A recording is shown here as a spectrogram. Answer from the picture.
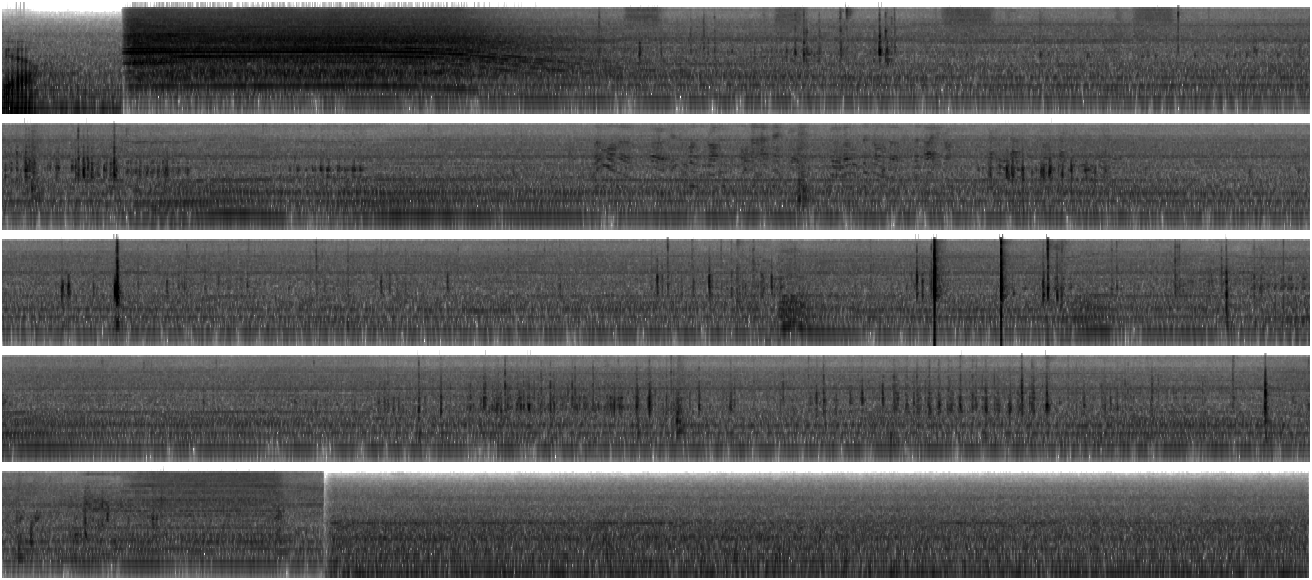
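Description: A short, loud whine falling in pitch at the start, then scattered light clicks and snaps of plastic instrument cluster parts being handled and fitted together.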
